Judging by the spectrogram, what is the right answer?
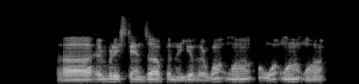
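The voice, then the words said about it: Charlie Brown teacher's muffled wah-wah voice. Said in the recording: “my Charlie Brown teacher impression.”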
